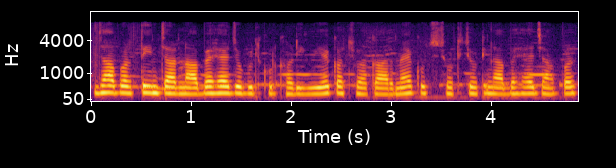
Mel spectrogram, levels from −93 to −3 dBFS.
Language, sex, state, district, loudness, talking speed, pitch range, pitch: Hindi, female, Himachal Pradesh, Shimla, -16 LUFS, 220 wpm, 190-210 Hz, 200 Hz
